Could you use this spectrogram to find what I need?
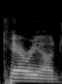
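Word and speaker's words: Kerryon: I think it's yeah, yeah. There's an on at the end of his name, so carry on or carrion.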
